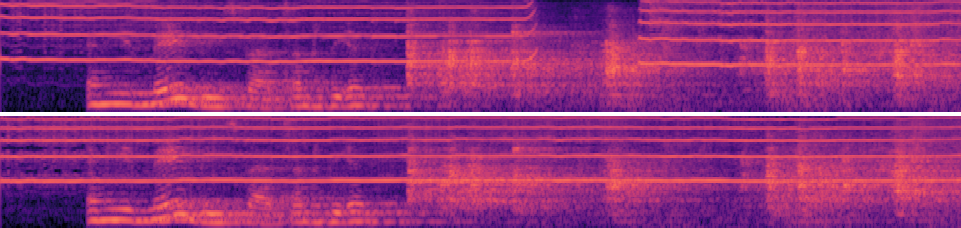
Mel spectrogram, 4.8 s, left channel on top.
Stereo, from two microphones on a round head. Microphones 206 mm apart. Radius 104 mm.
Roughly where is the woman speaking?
Centre.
